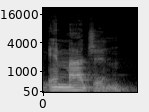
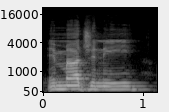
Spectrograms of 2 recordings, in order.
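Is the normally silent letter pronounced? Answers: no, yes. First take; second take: no; yes. First: No extra vowel sound is pronounced at the end. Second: An extra vowel sound is pronounced at the end. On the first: The speaker calls it right. "I say imagine" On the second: The speaker calls it wrong. "I don't say imagine"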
